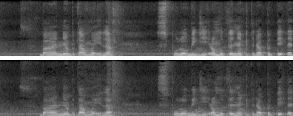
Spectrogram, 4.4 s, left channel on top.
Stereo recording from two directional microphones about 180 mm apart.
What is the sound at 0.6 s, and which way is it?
A woman's voice, 55° left (ahead or behind).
